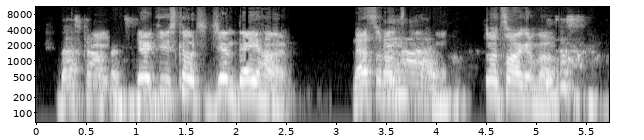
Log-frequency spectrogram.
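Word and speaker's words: Boeheim: conference syracuse coach jim baehan that's what i'm talking about it does not look like how it's spelled no jim beijing let's go all right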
